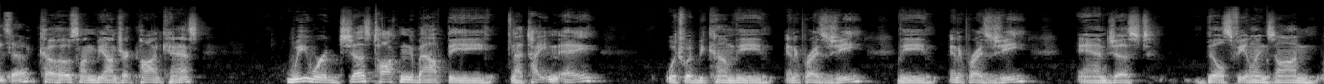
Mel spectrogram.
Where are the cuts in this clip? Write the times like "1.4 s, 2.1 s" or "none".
9.0 s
